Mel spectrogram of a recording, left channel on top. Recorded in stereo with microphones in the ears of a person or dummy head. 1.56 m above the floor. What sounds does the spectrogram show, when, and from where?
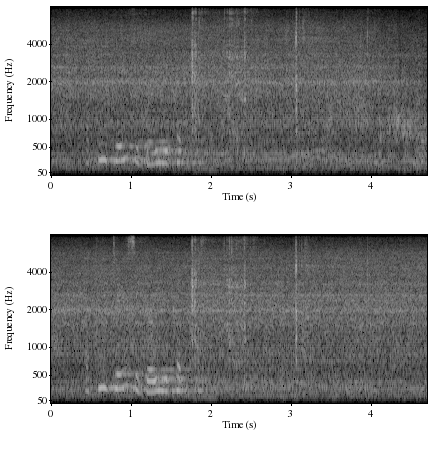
0.4 s a woman speaking: 60° right (ahead or behind), 3.5 m; by 1.6 s 85° right, 2.5 m
1.7 s tape being pulled: 5° right (ahead or behind), 1.4 m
